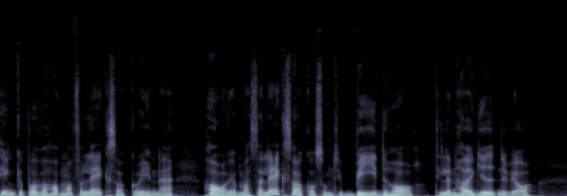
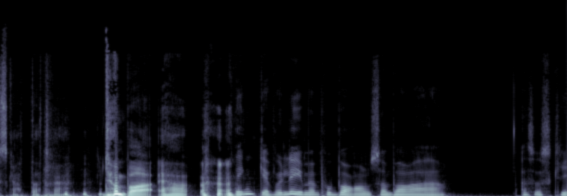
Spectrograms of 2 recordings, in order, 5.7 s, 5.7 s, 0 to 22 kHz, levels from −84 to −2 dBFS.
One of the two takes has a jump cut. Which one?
second; 1 cut; at 2.4 s

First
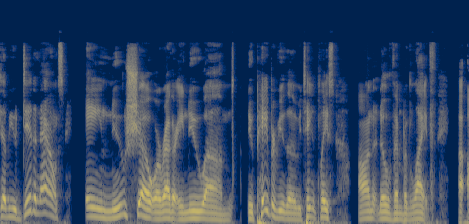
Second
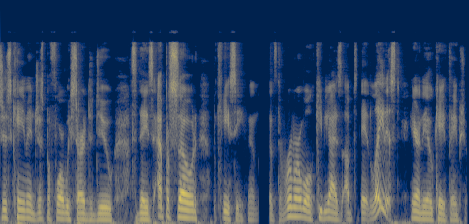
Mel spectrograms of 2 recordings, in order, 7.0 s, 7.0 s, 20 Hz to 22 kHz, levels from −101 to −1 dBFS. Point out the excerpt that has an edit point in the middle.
second; 2 cuts; at 1.9 s, 3.2 s

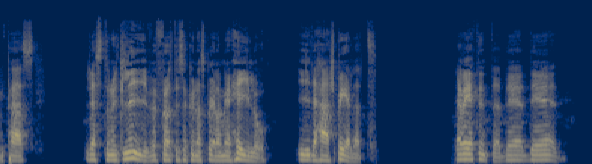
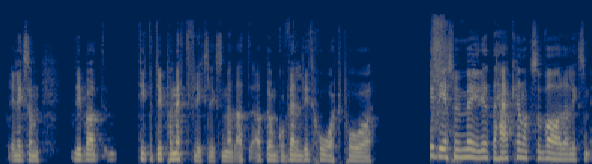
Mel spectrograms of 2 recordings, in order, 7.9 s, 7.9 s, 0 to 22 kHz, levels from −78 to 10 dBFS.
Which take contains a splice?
second; 1 cut; at 5.7 s

